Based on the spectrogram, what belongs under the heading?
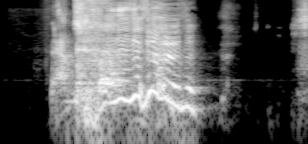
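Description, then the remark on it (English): One loud, explosive sneeze bursts out, a sharp intake followed by a forceful, noisy blast lasting over a second, then a brief breathy trail and a soft sound at the end. “He can't sneeze, guys.”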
